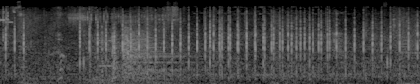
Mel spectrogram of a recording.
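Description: Rapid automatic gunfire from The First Descendant looter-shooter, a dense stream of sharp shots running steadily through the whole stretch with no pauses, mixed in with game sound effects.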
